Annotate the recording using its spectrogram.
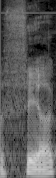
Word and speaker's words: PHEA: Alors aujourd'hui, j'ai trois petites entreprises qui constituent le groupe FEA, qui s'écrit P-H-E-A.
